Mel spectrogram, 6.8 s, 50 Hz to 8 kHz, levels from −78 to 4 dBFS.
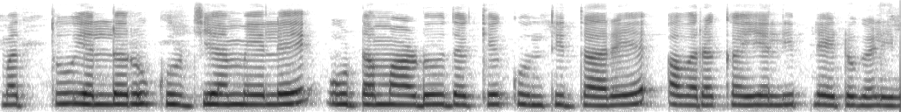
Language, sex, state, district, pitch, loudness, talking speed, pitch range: Kannada, female, Karnataka, Bidar, 255 Hz, -15 LUFS, 90 wpm, 245-265 Hz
